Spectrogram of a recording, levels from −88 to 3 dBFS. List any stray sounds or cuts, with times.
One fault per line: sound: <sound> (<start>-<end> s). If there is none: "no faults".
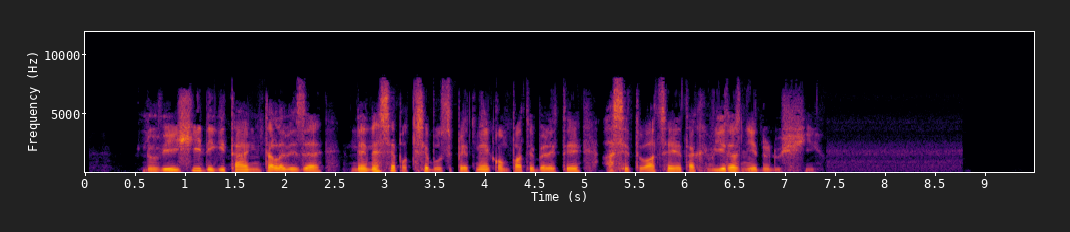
no faults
